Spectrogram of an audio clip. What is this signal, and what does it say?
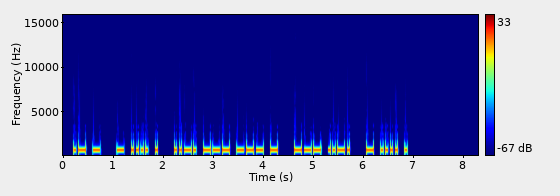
Morse code, heard as a keyed tone, about 25 wpm, 700 Hz. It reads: AT THE FOOT OF THE
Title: Sets of 5 Words 25wpm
